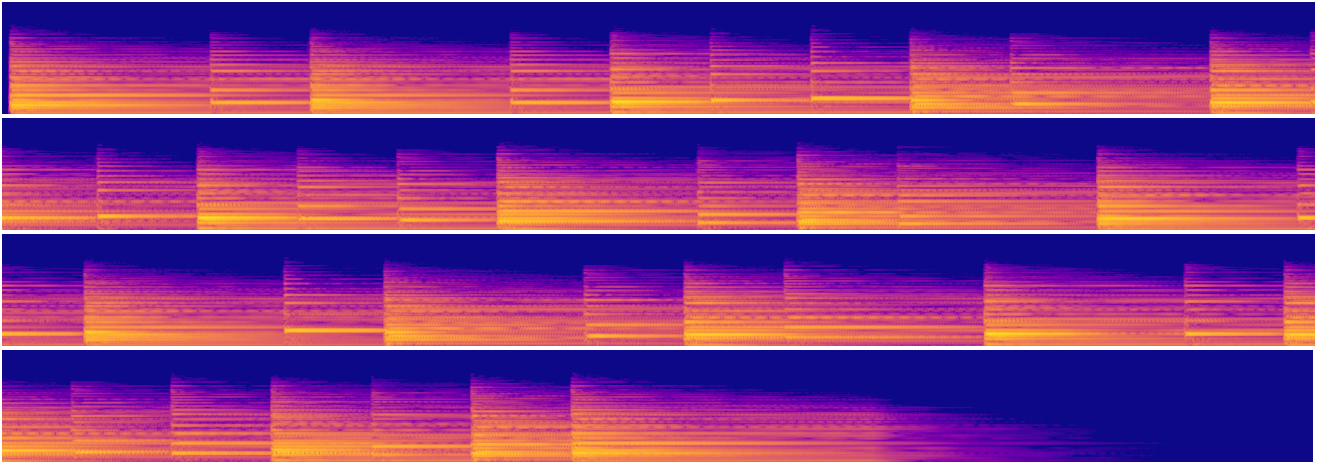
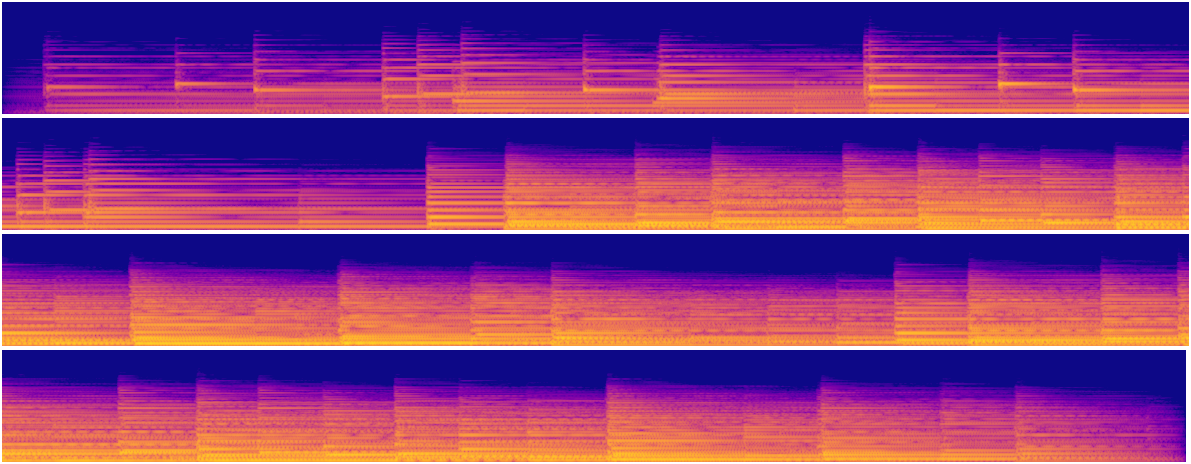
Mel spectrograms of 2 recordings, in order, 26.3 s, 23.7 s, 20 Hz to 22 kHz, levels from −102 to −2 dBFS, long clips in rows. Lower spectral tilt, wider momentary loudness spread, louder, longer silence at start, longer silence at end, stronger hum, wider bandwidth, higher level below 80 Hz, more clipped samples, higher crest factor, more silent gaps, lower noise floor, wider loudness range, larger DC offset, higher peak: second, -8.5 dB/octave vs -11 dB/octave; second, 13 LU vs 16 LU; about the same, -20 LUFS vs -18 LUFS; second, 0.05 s vs 0.25 s; first, 2.15 s vs 0.25 s; neither; first, 6.2 kHz vs 5.4 kHz; second, -44 dBFS vs -38 dBFS; neither; about the same, 16 dB vs 14 dB; neither; first, under -90 dBFS vs -44 dBFS; second, 2 LU vs 11 LU; neither; about the same, -2 dBFS vs -4 dBFS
